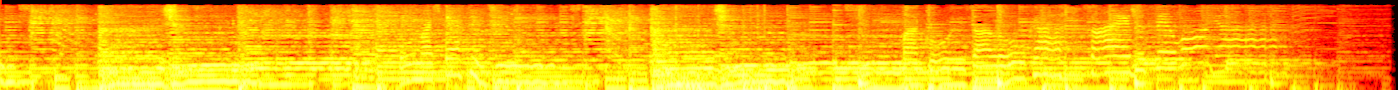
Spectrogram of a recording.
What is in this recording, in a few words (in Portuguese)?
Aniversário Geral Infantil Feminino; Telemensagens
